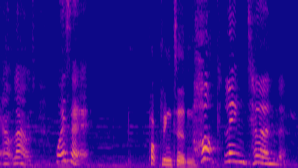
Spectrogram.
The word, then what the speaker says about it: Pocklington: I have had the most lovely time at Pilkington, Hawkington, Linkington. I've had a really lovely time here, and I obviously know exactly how to pronounce it, but being dyslexic, I can read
